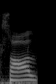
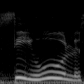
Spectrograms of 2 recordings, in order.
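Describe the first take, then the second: First: The name is said like English 'Saul'. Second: The name is said like 'See-ool'. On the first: The speaker calls it wrong. "I was calling him Saul for like a fucking month, cause I couldn't pronounce it" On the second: The speaker calls it right. "wait, it's Siul"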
